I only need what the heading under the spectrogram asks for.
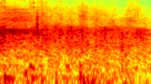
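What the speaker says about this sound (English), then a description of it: "A round of applause for our panelists." Applause from a conference audience for a panel of speakers at a national cancer summit, a steady, moderately faint wash of clapping that holds evenly throughout.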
